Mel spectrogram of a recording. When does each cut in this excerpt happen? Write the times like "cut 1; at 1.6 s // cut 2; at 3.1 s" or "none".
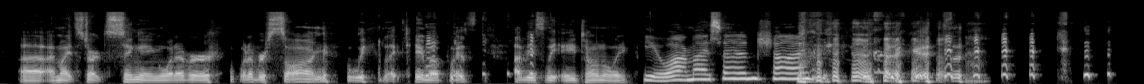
none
